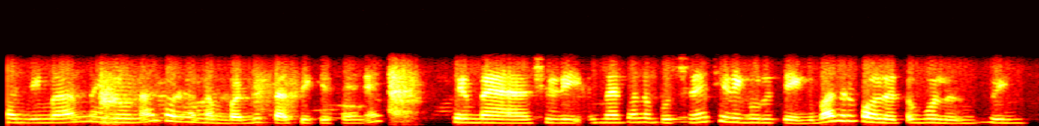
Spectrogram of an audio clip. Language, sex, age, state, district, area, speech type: Punjabi, female, 18-30, Punjab, Amritsar, rural, conversation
